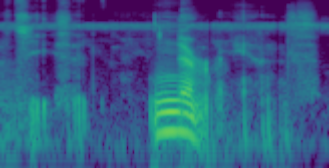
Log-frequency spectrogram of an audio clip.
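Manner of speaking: weary breathy whisper; whispered sigh. Real, not acted. Sighing, stressed out.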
